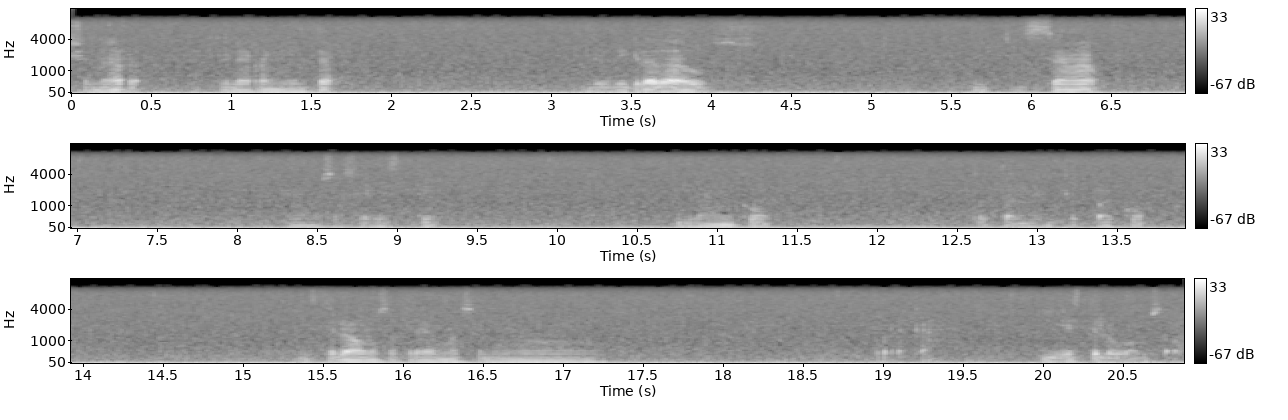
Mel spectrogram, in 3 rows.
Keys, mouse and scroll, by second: 0.3 click, 2.5-6.8 drag, 7.0 click, 8.2-10.2 drag, 10.8-12.0 drag, 14.5-19.0 drag, 19.8 click.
